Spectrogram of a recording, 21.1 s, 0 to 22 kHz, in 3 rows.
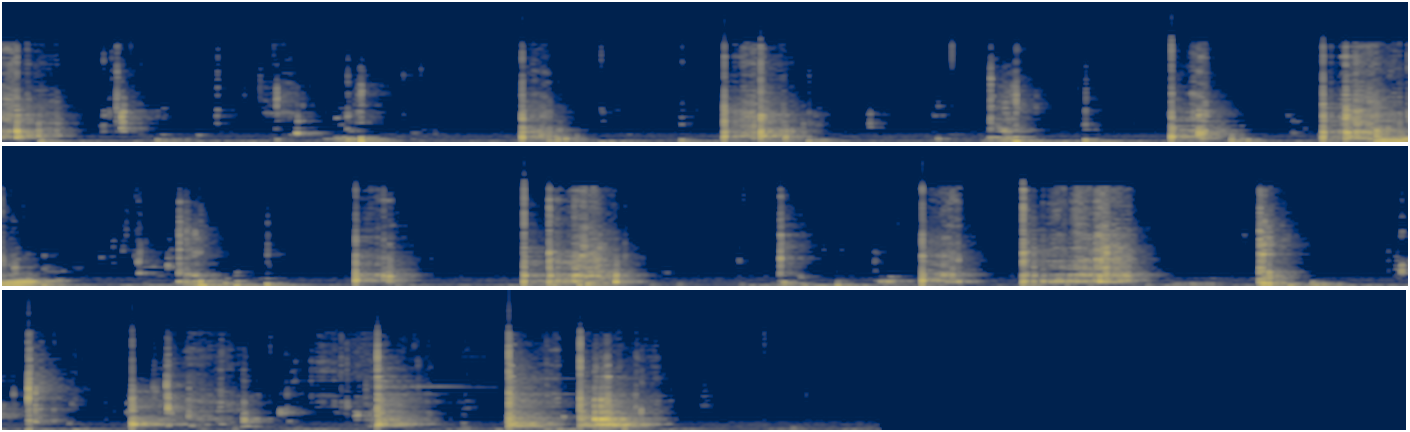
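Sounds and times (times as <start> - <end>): slurping and chewing: 0.0 - 18.1
utensils clinking on bowls: 5.9 - 8.2, 11.0 - 17.5.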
